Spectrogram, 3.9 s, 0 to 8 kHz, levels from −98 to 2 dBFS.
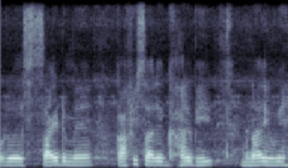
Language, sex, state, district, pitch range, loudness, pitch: Hindi, male, Jharkhand, Deoghar, 160-175 Hz, -17 LUFS, 165 Hz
